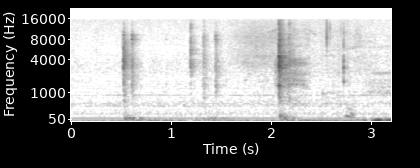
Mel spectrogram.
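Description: Someone types on a computer keyboard, producing a sparse scattering of faint, sharp key clicks at irregular intervals over a low background hum, with no talk.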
